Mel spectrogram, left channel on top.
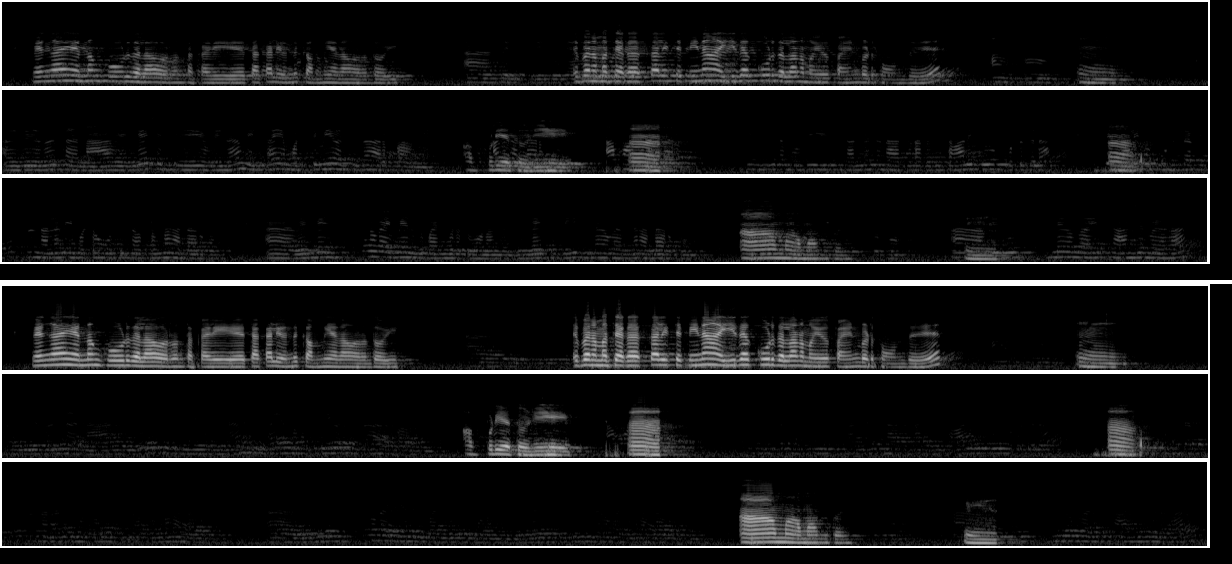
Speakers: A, on the right (about 65°); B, on the left (about 80°).
A: வெங்காயம் தா கூடுதலா வரும் தக்காளி தக் க்காளி வந்து
B: ஆ.
A: கம்மியாதா வரும் தோழி
B: ஆ சரி சரி தோழி
A: இப்ப
B: அதாவது
A: நம்ம
B: இங்க
A: க்காளி சட்னீனா இத கூடுதல நம்ம இத பயன்படுத்வோ ந்து
B: ம் ம்
A: உம்
B: அது எதோ நா வெங்காய சட்னி அப்டினா வெங்காயம் மட்டுமே வச்சுதான் அரைப்பாங்க
A: அப்படியா
B: அது நல்லா
A: தோழி
B: இருக்கும் ஆமா அது
A: ஆ
B: நல்லா இருக்கும் சட்னி வந்து நம்ம வந்து நல்லெண்ண நார்மலாகாது தாலிப்பும் போட்டுக்கலாம் இல்ல
A: ஆ ஆ
B: தாளிப்பு போடுல அப்டின்னா வெரும் நல்லெண்ணை மட்டும் ஊத்தி சாப்ட்டோம்னா நல்லாருக்கும் ஆ வெங்காயம் சின்ன வெங்காயமே அதுக்கு பயன்படுத்துவோ நாங்க வெங்காயம் சட்னிக்கு சின்ன வெங்காயம் தா நல்லா இருக்கும்
A: ஆமா
B: அதோட
A: ஆமாம் தோழி
B: <unintelligible> ஆ
A: ஏ
B: அப்டிங் போது சின்ன வெங்காயம் காஞ்ச மிளகா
